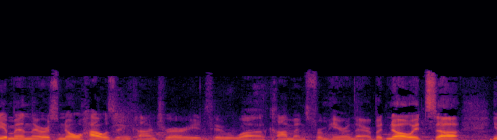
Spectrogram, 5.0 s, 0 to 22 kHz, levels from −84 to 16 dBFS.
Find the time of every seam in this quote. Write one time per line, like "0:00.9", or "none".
none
